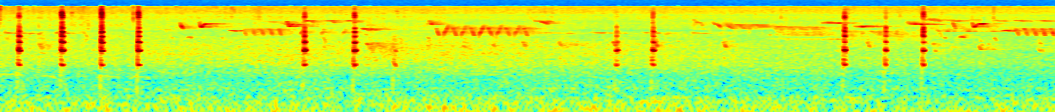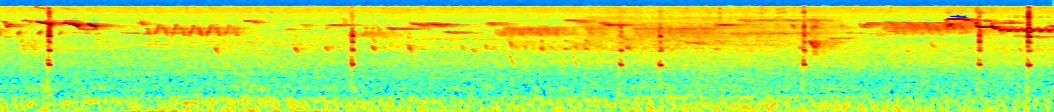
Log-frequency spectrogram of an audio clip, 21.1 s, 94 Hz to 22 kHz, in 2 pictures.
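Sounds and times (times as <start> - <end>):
birds calling: 0.0 - 21.0
songbirds twittering: 0.0 - 21.0.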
